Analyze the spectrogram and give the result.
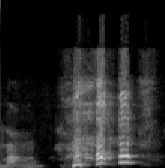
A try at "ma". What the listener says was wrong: Mom. No, we don't say mom. We say ma. M-A. We just say M-A. We don't got nothing else on it. Just M-A.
